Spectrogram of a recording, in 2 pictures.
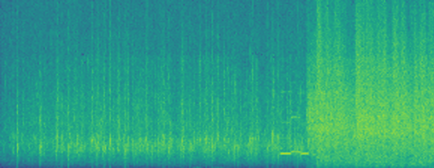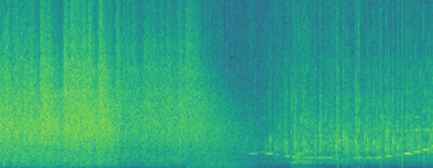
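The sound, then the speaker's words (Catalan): The fireworks finale at the Sitges festa major crackles as a dense, continuous barrage of rapid bangs that swells to its loudest through the middle, then eases back to a lighter scattered popping. “I això ha estat el final de festa que tenia prevista la pirotècnica.”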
